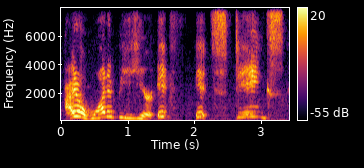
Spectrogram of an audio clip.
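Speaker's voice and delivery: high, drawn-out imitated complaint about a stench; mock disgusted protest. Friend's retold protest at the stench.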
